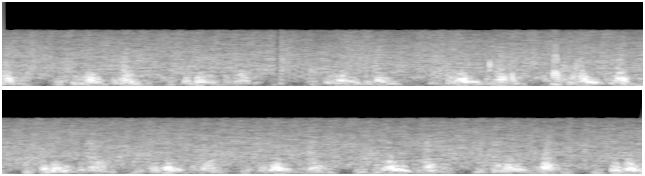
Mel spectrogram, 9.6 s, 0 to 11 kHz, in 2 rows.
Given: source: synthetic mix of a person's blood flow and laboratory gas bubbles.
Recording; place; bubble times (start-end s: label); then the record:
Doppler ultrasound of blood flow; precordium
3.63-3.70 s: bubbles
3.74-3.88 s: bubbles
4.04-4.38 s: bubbles
From the record:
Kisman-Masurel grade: 212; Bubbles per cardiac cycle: several, 3 to 8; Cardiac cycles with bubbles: 1 to 10%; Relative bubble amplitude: moderate (0.250 to 0.450); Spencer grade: 1 (occasional bubble signal discernible with the cardiac motion signal, with majority of cardiac periods free of bubbles); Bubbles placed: anywhere in the cardiac cycle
